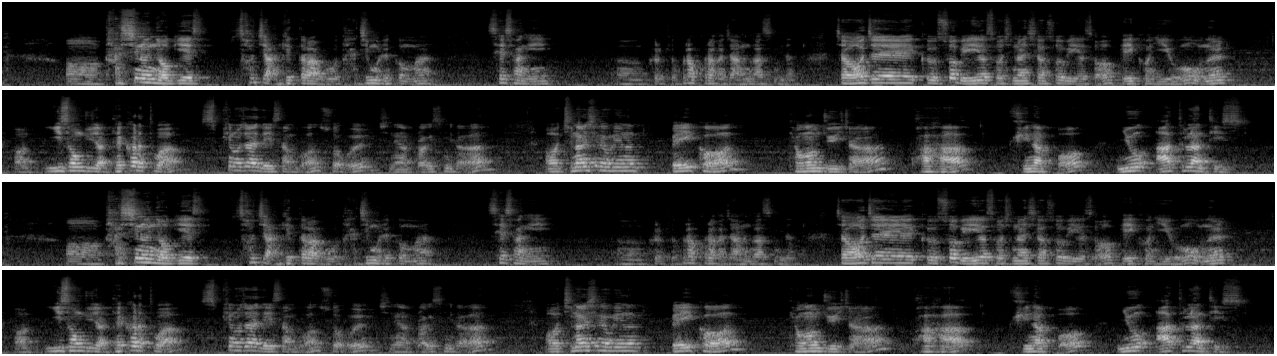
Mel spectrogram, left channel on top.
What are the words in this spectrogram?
다시는 여기에 서지 않겠다라고 다짐을 했건만 세상이 그렇게 호락호락하지 않은 것 같습니다. 자, 어제 그 수업에 이어서 지난 시간 수업에 이어서 베이컨 이후 오늘 이성주의자 데카르트와 스피노자에 대해서 한번 수업을 진행하도록 하겠습니다. 지난 시간에 우리는 베이컨, 경험주의자, 과학, 귀납법, 뉴 아틀란티스,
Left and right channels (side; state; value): both; normal; correlation 0.28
